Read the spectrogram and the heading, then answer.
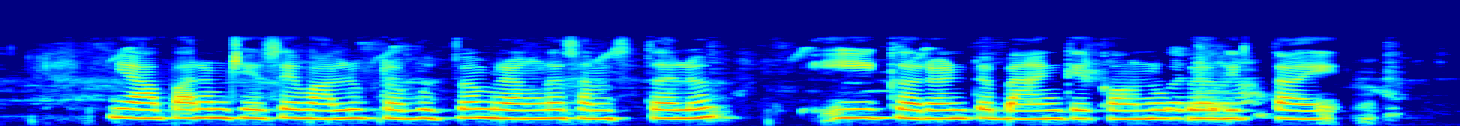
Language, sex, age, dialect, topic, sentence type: Telugu, female, 18-24, Telangana, banking, statement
